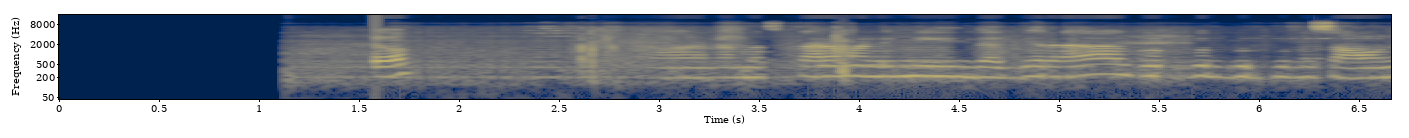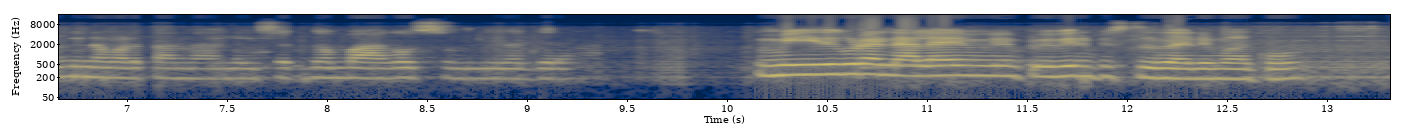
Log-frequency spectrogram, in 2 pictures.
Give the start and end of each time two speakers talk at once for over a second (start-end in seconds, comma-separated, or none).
none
